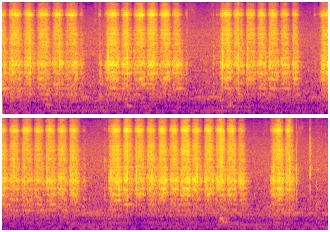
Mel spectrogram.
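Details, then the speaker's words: Snow blower engine lacking power, intake valve suspected of not seating: hand lapping the valve, gritty back-and-forth rasping in one-second strokes, growing less grindy as the seat beds in. "You can hear it changing sound, getting less grindy, a little bit more."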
